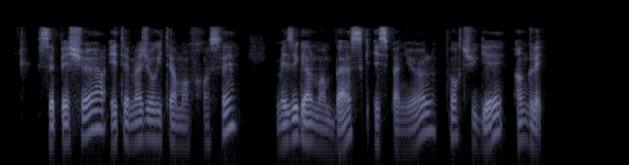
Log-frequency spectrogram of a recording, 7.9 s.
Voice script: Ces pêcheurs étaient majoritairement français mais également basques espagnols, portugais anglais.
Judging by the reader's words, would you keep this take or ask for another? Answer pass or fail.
pass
